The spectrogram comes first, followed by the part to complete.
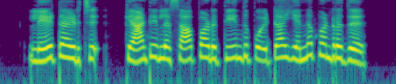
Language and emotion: Tamil, fearful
